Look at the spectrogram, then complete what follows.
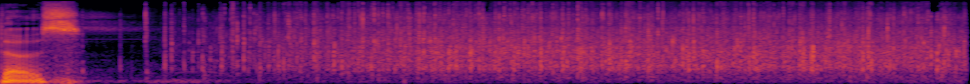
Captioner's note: audience clapping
